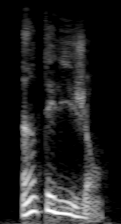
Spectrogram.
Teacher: Important. Final T not pronounced.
